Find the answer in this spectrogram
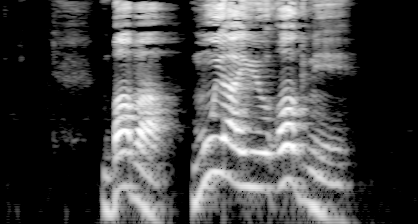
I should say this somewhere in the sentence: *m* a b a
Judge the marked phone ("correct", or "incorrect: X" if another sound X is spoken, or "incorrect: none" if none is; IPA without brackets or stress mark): incorrect: b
